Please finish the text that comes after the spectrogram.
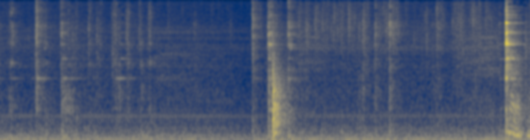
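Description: Taco filling of red onion and chopped coriander being crushed in a bowl, with scattered clinks and scrapes of a utensil and two louder knocks against the dish, close up with no talking.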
